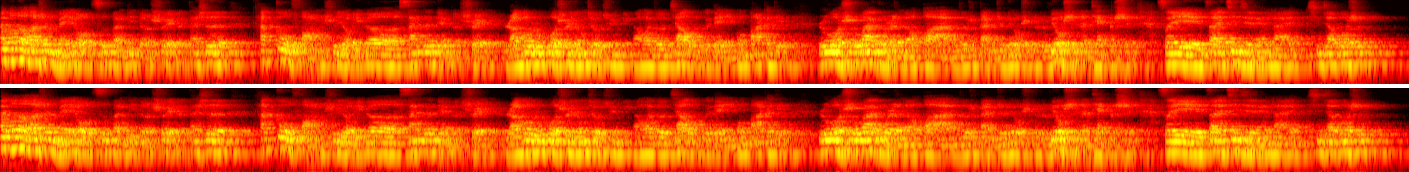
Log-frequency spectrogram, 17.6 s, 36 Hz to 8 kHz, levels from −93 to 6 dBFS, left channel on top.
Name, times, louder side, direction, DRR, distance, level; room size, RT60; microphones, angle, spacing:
voice 1, 0.0-2.9 3.2-9.8 10.2-17.0, equal, 35° left, -5 dB, 1.6 m, -26 dB
9.6 x 4.1 x 3.9 m, 1.3 s
head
